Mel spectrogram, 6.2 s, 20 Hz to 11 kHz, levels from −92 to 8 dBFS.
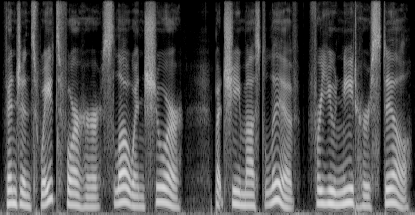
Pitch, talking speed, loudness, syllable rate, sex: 180 Hz, 155 wpm, -15 LUFS, 3.3 syllables/s, female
